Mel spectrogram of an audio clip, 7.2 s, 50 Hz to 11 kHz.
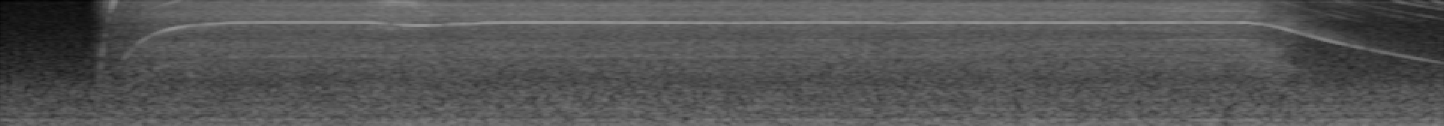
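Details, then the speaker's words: Pulpotomy demonstration on primary tooth 75 in a training model with wax simulating pulp: steady high-pitched whine of a high-speed handpiece with small round bur making the initial punch cut for access cavity preparation. "For access cavity preparation, we will be starting with small round burr for initial punch cut."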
